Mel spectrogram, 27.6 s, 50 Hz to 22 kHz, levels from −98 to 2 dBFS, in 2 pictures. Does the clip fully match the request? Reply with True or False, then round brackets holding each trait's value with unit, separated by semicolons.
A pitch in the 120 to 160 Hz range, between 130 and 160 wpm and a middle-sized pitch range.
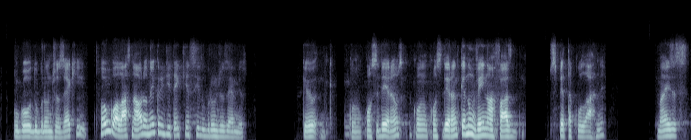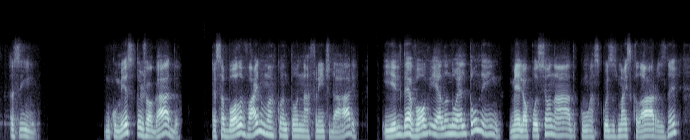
True (135 Hz; 140 wpm; 3.9 semitones)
